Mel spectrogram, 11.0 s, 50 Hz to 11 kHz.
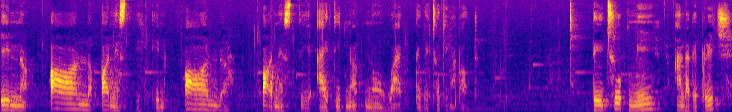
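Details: Adult man's real interview speech; he states he stutters, present since at least grade five (2005), when it caused low self-esteem; he also reports an unspecified positive test and initially delaying medication; stuttering.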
